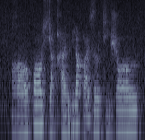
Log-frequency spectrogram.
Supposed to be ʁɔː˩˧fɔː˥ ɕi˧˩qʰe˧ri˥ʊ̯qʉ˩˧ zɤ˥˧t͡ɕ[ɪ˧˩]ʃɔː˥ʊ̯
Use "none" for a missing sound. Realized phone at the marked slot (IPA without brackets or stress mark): i˧˩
